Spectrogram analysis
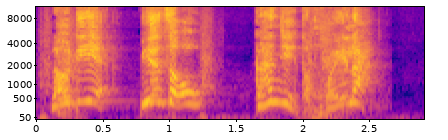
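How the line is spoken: Anxious shout. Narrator (Chinese): 黑狗灵官急了，急忙大喊

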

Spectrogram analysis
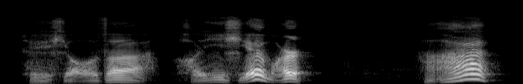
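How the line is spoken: Lowered voice. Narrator (Chinese): 唐天龙压低了声音

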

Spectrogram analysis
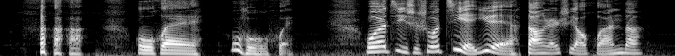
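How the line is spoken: Laughing. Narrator (Chinese): 范定峰笑着说

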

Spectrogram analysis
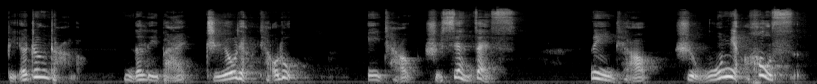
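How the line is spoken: Soft, cold muttering. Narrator (Chinese): 冷笑，轻声自言自语道

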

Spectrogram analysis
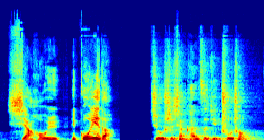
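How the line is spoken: Through gritted teeth. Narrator (Chinese): 古欣欣咬牙切齿地说

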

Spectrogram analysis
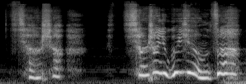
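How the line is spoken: Trembling frightened cry. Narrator (Chinese): 王倩却啊的一声惊叫起来，声音颤抖道

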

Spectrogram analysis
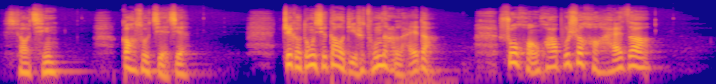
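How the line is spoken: Tense voice. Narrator (Chinese): 党小爱……声音发紧

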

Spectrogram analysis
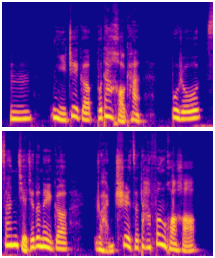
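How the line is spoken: Laughing. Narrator (Chinese): 宝琴笑道

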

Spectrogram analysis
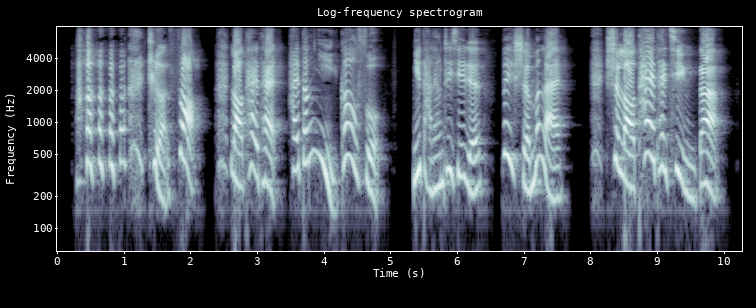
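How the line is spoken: Laughing. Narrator (Chinese): 湘云笑道

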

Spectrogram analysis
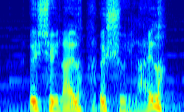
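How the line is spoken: Laughing. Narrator (Chinese): 沙和尚笑道

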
